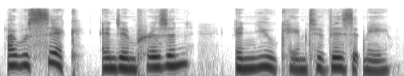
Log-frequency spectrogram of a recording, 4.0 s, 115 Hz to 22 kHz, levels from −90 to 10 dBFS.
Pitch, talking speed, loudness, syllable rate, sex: 210 Hz, 180 wpm, -17 LUFS, 4.4 syllables/s, female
